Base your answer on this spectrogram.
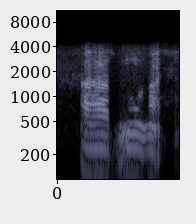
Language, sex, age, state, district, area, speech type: Santali, male, 30-45, West Bengal, Malda, rural, conversation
